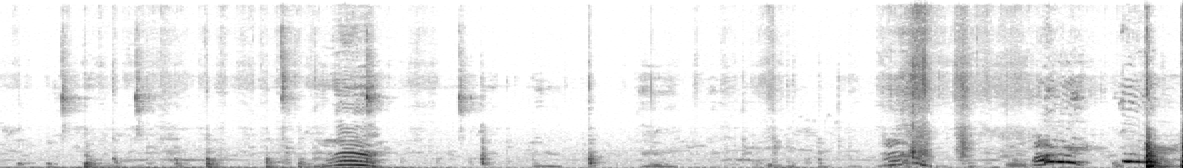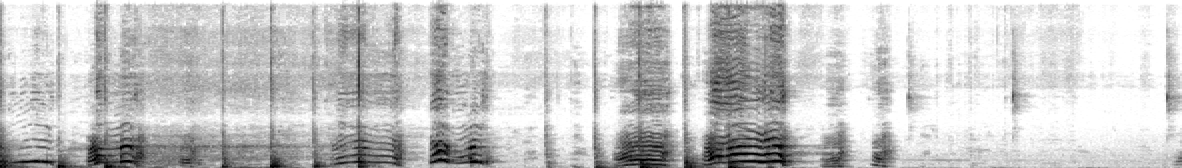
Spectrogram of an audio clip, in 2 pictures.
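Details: A puppy searches for a rat that got inside a car, giving a cluster of high, arching whines and yelps mostly in the second half after a quiet start, with people talking and faint music nearby.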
